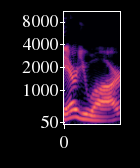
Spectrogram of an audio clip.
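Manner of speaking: synthetic, mechanical robot voice. Explaining a phrase she heard while going through photos, robotic voice. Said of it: "c'est vraiment une voix robotique".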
